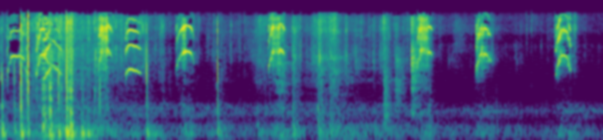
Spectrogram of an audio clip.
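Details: Hungry common starling chicks, six nestlings a few days old, begging in the nest with high, thin, arched squeaks repeated about every half second, over rustling and scraping.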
